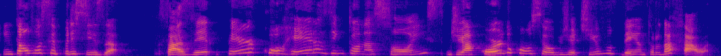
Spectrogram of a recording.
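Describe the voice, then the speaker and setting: High-pitched female oratory coach, didactic, shows intonations as she teaches, on a video call. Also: animated, normal speed, a bit bright. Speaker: oratory instructor, guest speaker. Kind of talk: live online talk, teaching.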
